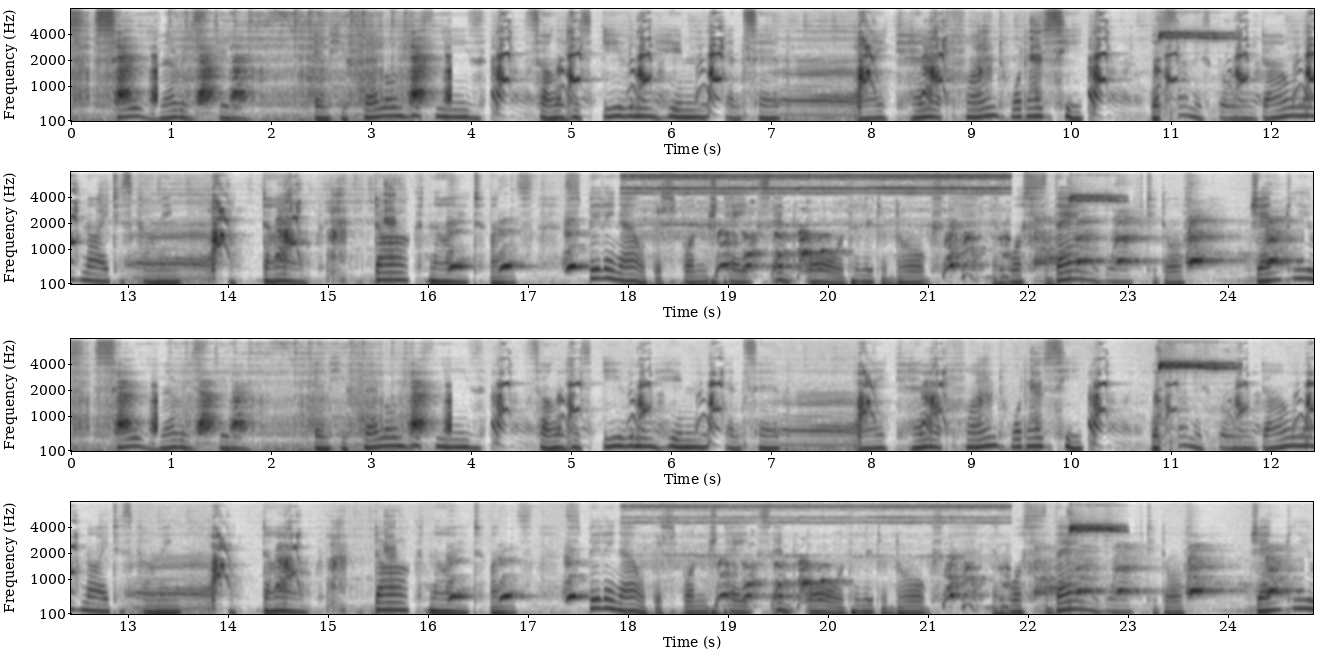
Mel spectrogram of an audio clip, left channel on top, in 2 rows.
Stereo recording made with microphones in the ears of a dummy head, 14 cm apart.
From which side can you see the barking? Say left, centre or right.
left.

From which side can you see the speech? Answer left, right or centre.
left.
